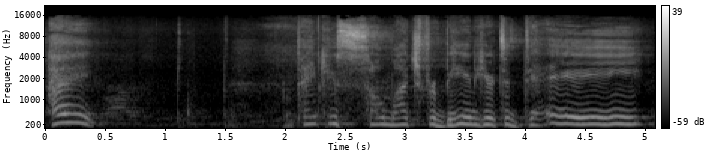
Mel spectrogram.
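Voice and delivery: very soft, slow, drawn-out greeting; hushed, exaggerated niceness; mock sweet greeter. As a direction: imitate a syrupy, wimpy church welcome. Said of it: "Guys, don't talk like that".

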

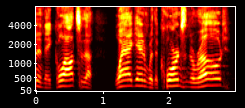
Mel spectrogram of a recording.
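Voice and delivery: ordinary delivery

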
